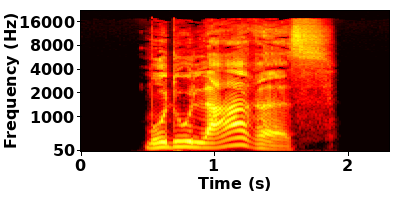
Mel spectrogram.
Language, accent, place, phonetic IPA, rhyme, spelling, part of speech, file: German, Germany, Berlin, [moduˈlaːʁəs], -aːʁəs, modulares, adjective, De-modulares.ogg
- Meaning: strong/mixed nominative/accusative neuter singular of modular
